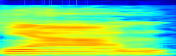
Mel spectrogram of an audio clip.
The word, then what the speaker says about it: Jan: And so essentially you're this one dude and you are your name is Yan Doulski I think his name is like Jan but it's pronounced Yan or Yan.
